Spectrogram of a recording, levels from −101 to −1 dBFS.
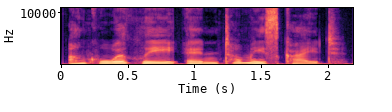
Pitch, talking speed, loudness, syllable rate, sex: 205 Hz, 135 wpm, -16 LUFS, 4.4 syllables/s, female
